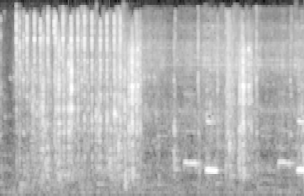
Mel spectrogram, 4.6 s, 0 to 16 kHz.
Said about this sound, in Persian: این ساعت به خصوص در سال 1862 توی فریبورگ کنده کاری شده و توسط پدر آیه پدر جا انداختم. پدر بزرگم. و بی نظیرترین ویژگیش اینه که خب اولا یه فاخته یه کوکیه که فقط با یه کوک هر 8 روز یه بار ازش بیرون میاد و فاختهشو با دست تراشیدن. بالا بدنش هم متحرکن.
